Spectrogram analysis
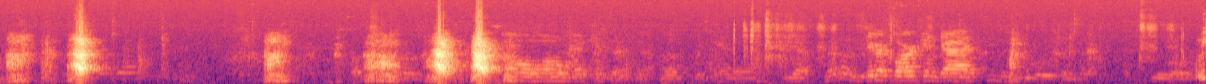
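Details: Bernese mountain dog puppy and Yorkshire terrier fighting, a few loud separate barks early on, then a person talking to the dogs over quieter scuffling.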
